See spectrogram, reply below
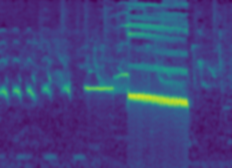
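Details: Captive female laughingthrush calling to excite males into singing, giving a handful of short chirps with softer low notes between, then two drawn-out piercing whistles, the second louder and held for about half a second.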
